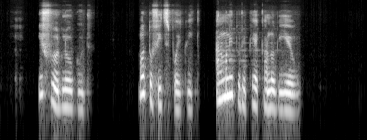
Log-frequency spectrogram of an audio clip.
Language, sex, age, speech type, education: Nigerian Pidgin, female, 15-29, spontaneous, tertiary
